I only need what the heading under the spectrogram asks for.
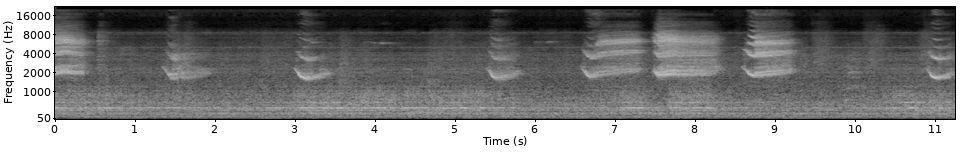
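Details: White-rumped shama chick, 20 days old, captive-bred, begging while being hand-fed. Harsh, raspy calls with layered overtones come in short bursts roughly every second or two, several longer and louder near the end, over a steady low hum.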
